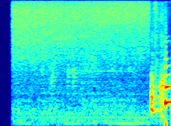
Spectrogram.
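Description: Bath bomb fizzing in bathwater: a steady hiss that starts abruptly just after the beginning and holds even throughout.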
